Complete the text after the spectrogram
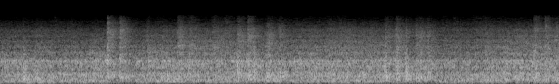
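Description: A passing train rushes by in the opposite direction.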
